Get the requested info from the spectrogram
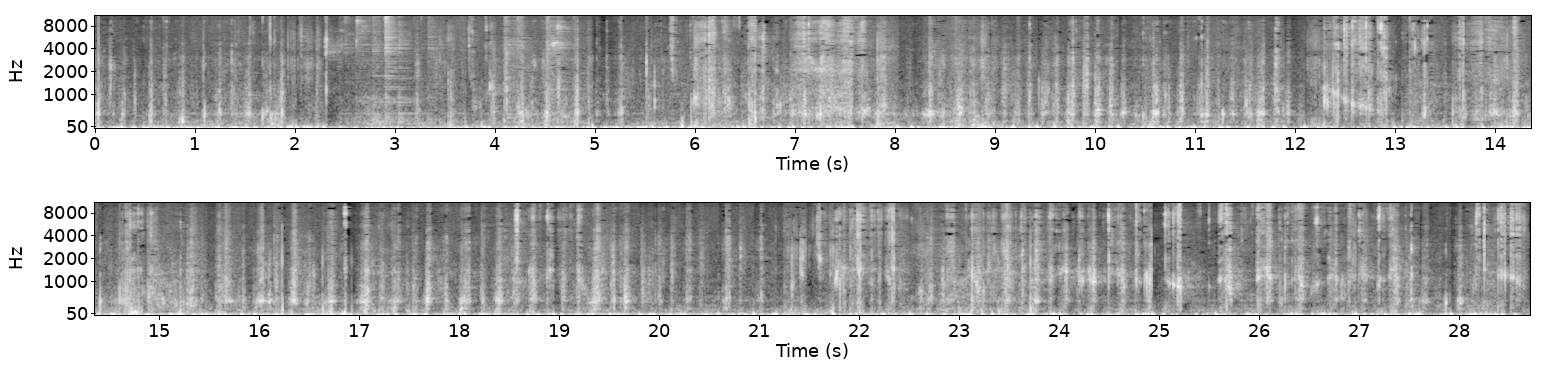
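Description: Close-miked biting and chewing of a peeled bamboo shoot: a dense run of small crunches, clicks and wet mouth sounds.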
